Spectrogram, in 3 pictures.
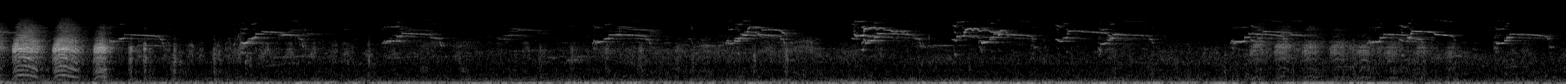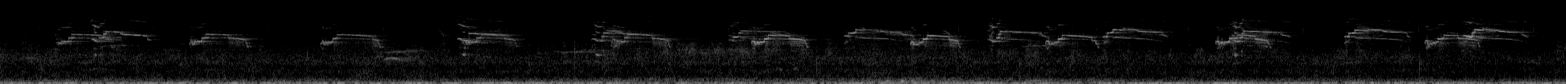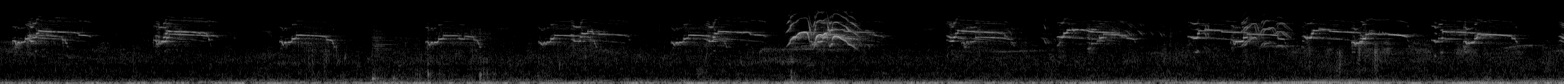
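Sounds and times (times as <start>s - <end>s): bird chirping: 23.0s - 46.9s.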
